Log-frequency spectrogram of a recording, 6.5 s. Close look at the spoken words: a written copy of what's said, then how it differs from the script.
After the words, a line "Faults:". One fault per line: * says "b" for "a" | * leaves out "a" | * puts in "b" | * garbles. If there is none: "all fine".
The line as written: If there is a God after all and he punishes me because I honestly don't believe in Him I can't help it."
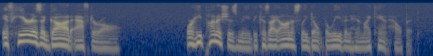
If here is a God after all or he punishes me because I honestly don't believe in Him I can't help it."
Faults:
* says "here" for "there"
* says "or" for "and"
